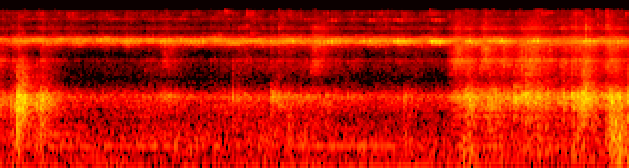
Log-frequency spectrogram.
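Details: Commercially farmed crickets; a steady high thin trilling tone runs throughout without pause, while a person talks over it, with soft handling noises and a few knocks.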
